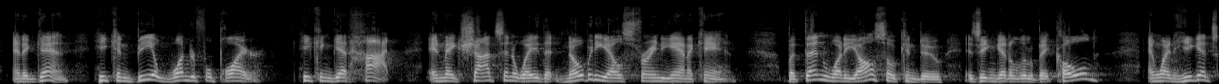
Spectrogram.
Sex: male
